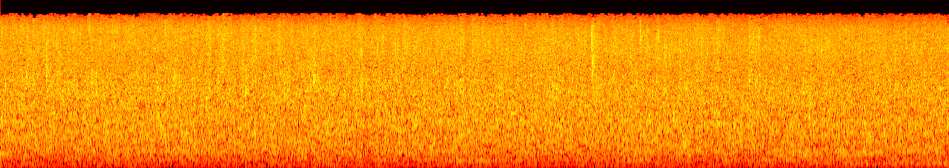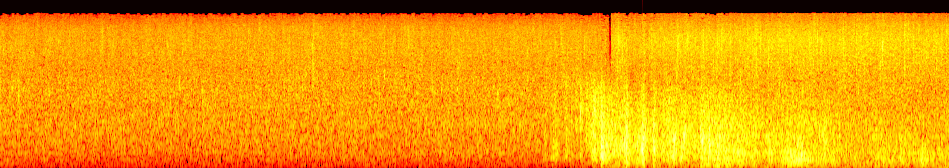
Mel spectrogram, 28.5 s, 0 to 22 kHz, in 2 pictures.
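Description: Steady rain falling in a continuous even hiss. About 23 seconds in a loud crack of thunder breaks in and rumbles on for several seconds, slowly easing off.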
